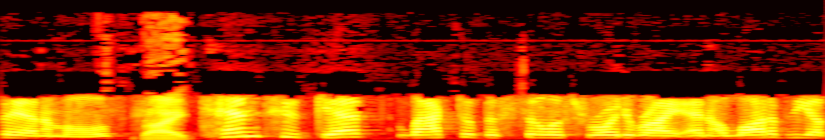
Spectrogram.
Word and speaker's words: reuteri: First of all, the little mice did not have, Lactobacillus rhodii, is that what it was called? – It's pronounced, reuteri or reuteri, yeah.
